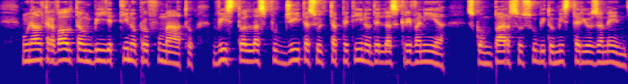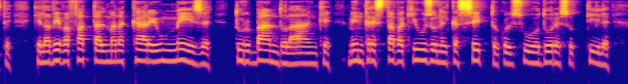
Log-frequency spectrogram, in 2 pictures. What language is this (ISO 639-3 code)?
ita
